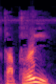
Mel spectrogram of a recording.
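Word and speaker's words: Kapre: Capri in the Philippines to say it properly I've got hell about this from people in the Philippines for mispronouncing that's Capri hey man I can't roll my tongue um so and you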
